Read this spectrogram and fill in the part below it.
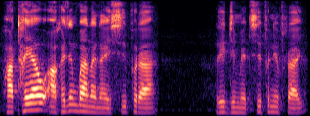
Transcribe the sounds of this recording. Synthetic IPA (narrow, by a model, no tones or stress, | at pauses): hatʰajawakʰajzɯŋbanajnajsipʰɯɾa | ɾidimet̚sipʰɯnipʰɾaj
